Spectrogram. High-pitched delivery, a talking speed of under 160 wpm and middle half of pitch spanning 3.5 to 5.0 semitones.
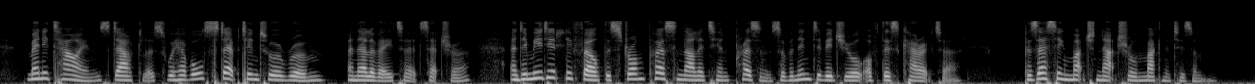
Yes: high, 200 Hz; average, 150 wpm; average, 4.2 semitones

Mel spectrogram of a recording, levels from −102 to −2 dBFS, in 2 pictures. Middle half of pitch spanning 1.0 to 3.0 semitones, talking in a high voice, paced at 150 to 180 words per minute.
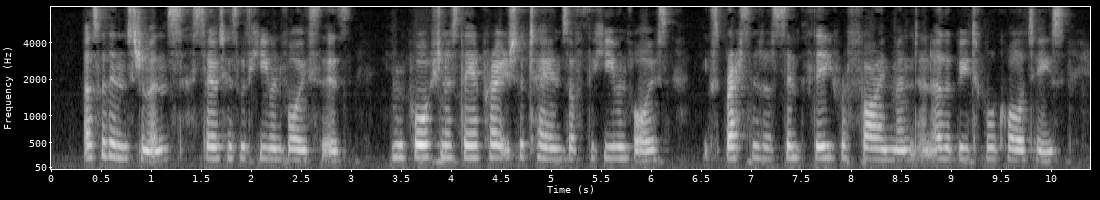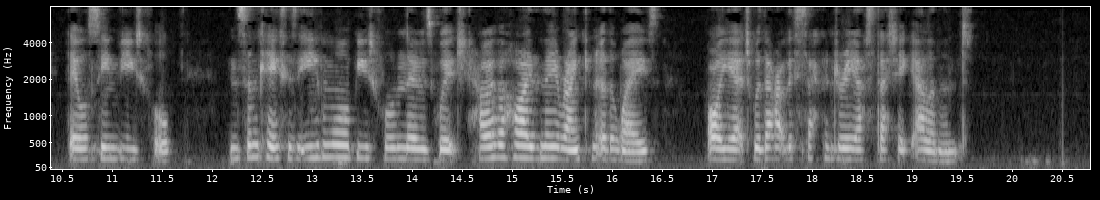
Yes: narrow, 2.4 semitones; high, 210 Hz; average, 160 wpm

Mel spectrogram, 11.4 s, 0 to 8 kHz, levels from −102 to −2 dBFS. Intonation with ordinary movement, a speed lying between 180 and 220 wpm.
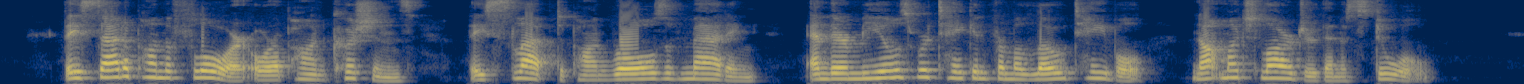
No: average, 4.5 semitones; average, 150 wpm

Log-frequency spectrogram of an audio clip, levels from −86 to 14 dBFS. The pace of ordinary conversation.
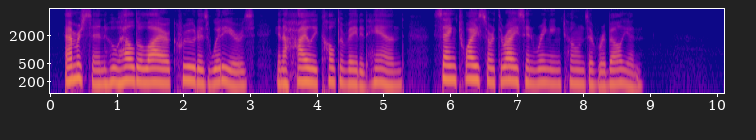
No: slow, 130 wpm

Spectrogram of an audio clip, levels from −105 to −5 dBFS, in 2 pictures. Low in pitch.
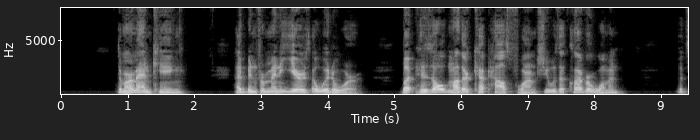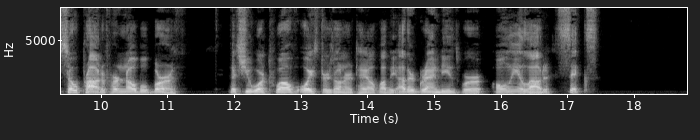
Yes: low, 115 Hz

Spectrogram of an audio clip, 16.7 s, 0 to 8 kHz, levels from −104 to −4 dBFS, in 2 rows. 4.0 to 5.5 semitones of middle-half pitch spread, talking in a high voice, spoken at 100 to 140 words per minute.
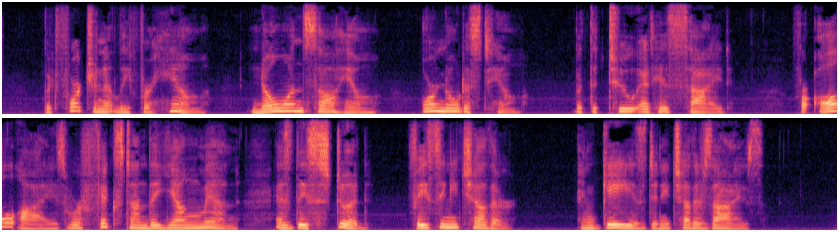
Yes: average, 5.1 semitones; high, 195 Hz; slow, 135 wpm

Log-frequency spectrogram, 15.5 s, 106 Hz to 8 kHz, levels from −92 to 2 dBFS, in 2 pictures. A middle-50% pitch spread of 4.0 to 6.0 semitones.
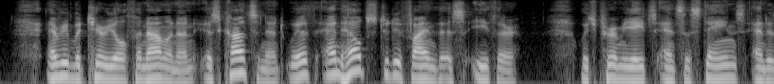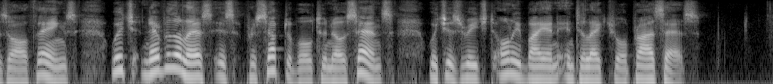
No: average, 3.6 semitones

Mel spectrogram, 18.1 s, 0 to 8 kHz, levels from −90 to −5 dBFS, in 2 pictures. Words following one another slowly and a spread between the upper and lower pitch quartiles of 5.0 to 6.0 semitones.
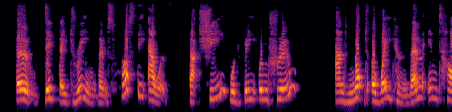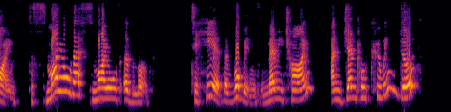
Yes: slow, 115 wpm; average, 5.3 semitones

